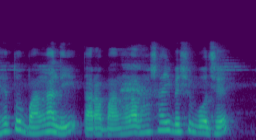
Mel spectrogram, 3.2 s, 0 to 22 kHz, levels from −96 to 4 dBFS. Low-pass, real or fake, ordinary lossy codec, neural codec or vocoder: 7.2 kHz; real; none; none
